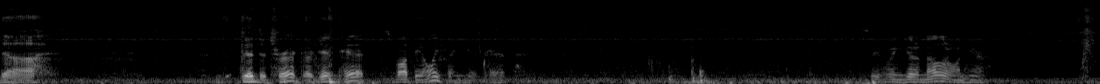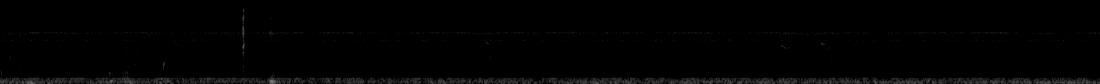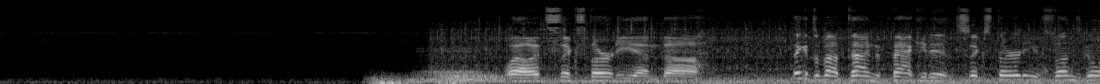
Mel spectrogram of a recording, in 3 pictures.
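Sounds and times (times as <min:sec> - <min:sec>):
crickets trilling: 0:00.0 - 0:33.0
wind noise rushing: 0:25.7 - 0:28.8
low rumble: 0:25.7 - 0:33.0.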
